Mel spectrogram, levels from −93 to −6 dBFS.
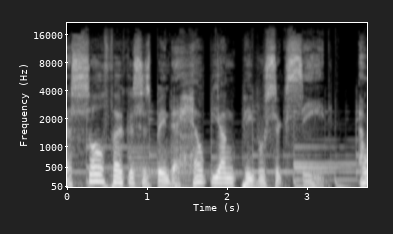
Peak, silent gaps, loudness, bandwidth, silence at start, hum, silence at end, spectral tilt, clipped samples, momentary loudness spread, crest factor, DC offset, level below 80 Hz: -6 dBFS; none; -21 LUFS; 18 kHz; 0 s; none; 0 s; -5 dB/octave; under 0.1%; 11 LU; 14 dB; under 0.1%; -36 dBFS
